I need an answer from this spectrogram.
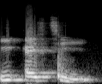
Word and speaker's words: est: So EST is pronounced as hair in English.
